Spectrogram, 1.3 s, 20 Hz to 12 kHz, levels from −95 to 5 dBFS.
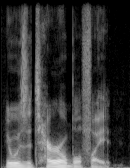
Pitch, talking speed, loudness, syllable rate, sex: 100 Hz, 230 wpm, -14 LUFS, 6.7 syllables/s, male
